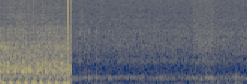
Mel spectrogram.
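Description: Motorcycle engine running with a steady, even low pulse, which cuts off suddenly about three-quarters of a second in, leaving only faint background noise.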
